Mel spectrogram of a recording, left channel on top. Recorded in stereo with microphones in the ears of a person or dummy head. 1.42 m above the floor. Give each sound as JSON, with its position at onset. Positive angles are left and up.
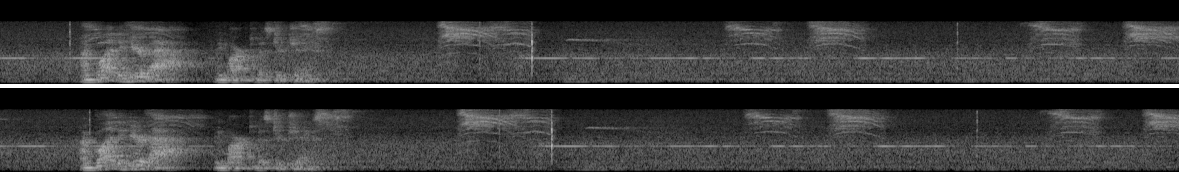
{"t": 0.8, "sound": "a man speaking", "side_deg": -60, "distance_m": 1.2}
